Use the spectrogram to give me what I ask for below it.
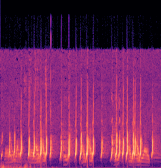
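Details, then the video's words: Common quail calls, crisp short chirps with a clear ringing note repeated rapidly in groups of three to six, separated by brief gaps, over a faint low hum. "Bedana new common quail sound | शिकार के लिए बटेर की आवाज | btair ki awaaz | بٹیر"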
